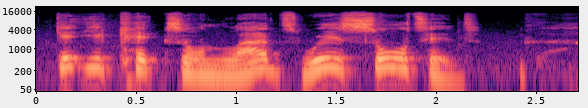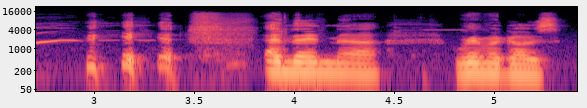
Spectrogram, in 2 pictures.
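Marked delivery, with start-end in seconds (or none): 0.1-2.2 mock Mancunian lad, rising in pitch; cheeky Mancunian lad voice, pitched up; Mancunian slang. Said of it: "they do Mancunian accents".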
